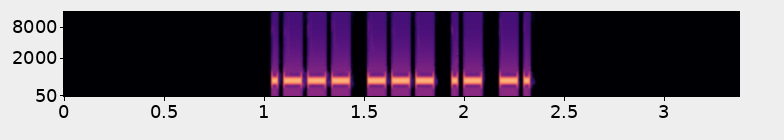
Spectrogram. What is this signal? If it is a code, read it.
Morse code, heard as a keyed tone, about 40 wpm, 700 Hz. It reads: JOAN
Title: USA Common Names - 40wpm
